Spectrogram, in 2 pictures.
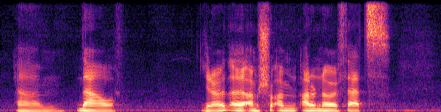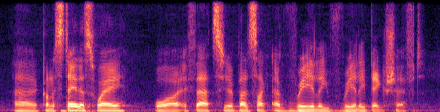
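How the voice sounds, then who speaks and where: A man with a non-native accent and a medium-pitched, flat monotone, at a moderate pace with long, frequent pauses, on a very clean recording with a silent background. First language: not English. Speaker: podcast host. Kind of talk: casual podcast conversation. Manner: halting, many false starts and fillers.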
